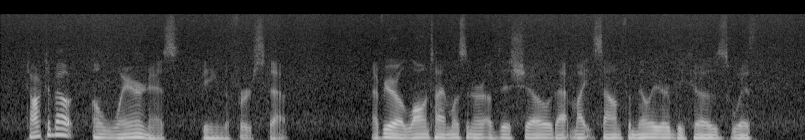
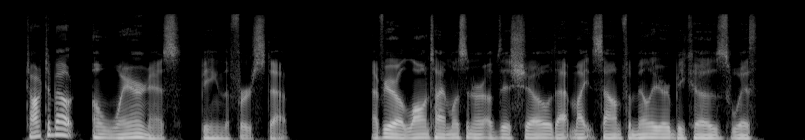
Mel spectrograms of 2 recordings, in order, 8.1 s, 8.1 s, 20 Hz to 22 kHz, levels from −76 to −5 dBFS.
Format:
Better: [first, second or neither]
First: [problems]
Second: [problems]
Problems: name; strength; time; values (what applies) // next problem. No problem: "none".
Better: second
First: hiss; noticeable; throughout; 10 dB below the speech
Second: none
